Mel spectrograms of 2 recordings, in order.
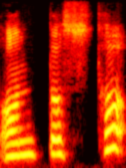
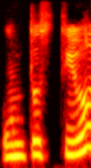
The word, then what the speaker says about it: অন্তস্থ: পারবো লিখে দিচ্ছি হ্যাঁ প্রথমটি হলো অন্তস্থ অন্তস্থিয় নয় আমরা অন্তস্থিয় বলি অনেকে এটা অন্তস্থীয় হবে না এটা হবে অন্তস্থ তারপর খন্ড ত খন্ডের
